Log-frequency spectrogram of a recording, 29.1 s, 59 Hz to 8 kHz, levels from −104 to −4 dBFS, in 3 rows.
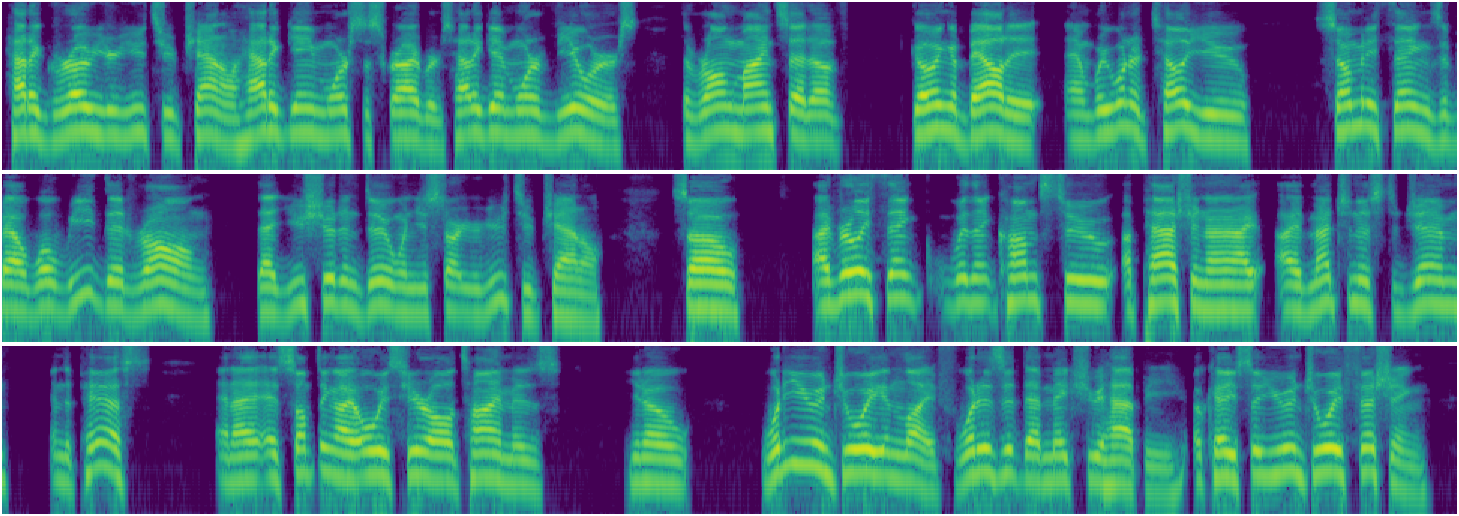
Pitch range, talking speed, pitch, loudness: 155-185 Hz, 200 wpm, 170 Hz, -22 LUFS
